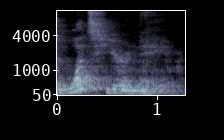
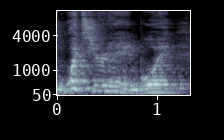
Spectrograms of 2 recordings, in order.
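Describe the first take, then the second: First: It sounds firm and insistent. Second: It sounds angry and confrontational.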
